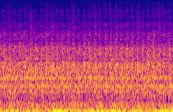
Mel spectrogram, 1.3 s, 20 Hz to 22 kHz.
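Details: Cummins ISF 2.8 diesel in GAZ Sobol/Gazelle, after timing chain and tensioner shoe replacement fixing a knock, injector flush planned: steady idle clatter, even low rumble, no heavy knock, slight vibration; normal idle.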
